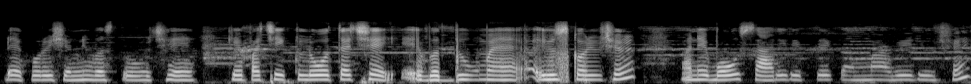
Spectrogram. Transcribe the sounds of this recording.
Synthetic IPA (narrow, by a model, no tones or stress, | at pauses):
ɖekoɾeʃənːiʋəst̪uot͡ʃʰekepət͡ʃʰiklot̪t͡ʃʰeḛbəd̪ʱũmẽjuzkəɾjũt͡ʃʰeə̰nebəɦusaɾiɾit̪ekɛmːãaʋiɾjũt͡ʃʰe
